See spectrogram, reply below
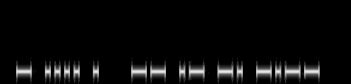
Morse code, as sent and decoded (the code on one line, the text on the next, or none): - .... / -- .- -. -.--
THE MANY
